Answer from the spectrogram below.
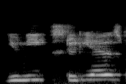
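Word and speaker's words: Youneek Studios: Like, if we're going to talk Afrofuturism comic art, comic books, I just want to send a shout-out to Unique Studios, which is spelled Y-O-U-N-E-E-K Studios.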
